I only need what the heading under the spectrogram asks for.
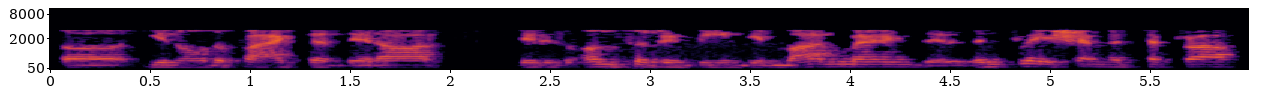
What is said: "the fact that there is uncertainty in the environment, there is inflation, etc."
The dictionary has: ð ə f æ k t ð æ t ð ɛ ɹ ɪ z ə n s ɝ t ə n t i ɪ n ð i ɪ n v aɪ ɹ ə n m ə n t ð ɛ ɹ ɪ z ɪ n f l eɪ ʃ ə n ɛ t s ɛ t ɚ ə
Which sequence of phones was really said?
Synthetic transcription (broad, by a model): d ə f æ k t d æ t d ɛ ɹ ɪ z ə n s ɝ t ə n t i ɪ n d i ɪ n v aɪ ɹ ə n m ə n t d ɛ ɹ ɪ z ɪ n f l eɪ ʃ ə n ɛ t s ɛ t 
